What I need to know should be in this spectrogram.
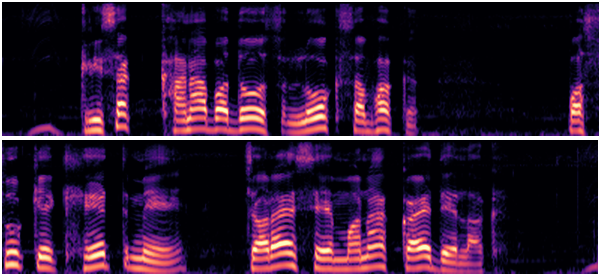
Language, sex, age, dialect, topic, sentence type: Maithili, male, 25-30, Southern/Standard, agriculture, statement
